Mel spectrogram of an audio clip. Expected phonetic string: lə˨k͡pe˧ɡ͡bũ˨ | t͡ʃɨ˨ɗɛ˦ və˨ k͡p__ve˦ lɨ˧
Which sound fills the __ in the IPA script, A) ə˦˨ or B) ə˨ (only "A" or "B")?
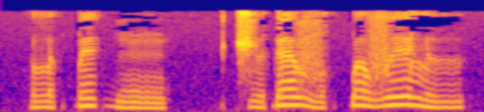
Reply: A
